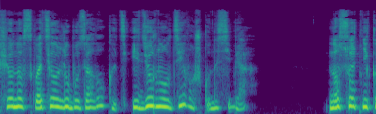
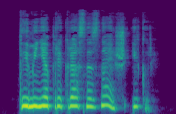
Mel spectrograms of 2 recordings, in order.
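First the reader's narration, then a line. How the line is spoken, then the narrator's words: Calm. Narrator (Russian): спокойно ответил ему Сотников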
